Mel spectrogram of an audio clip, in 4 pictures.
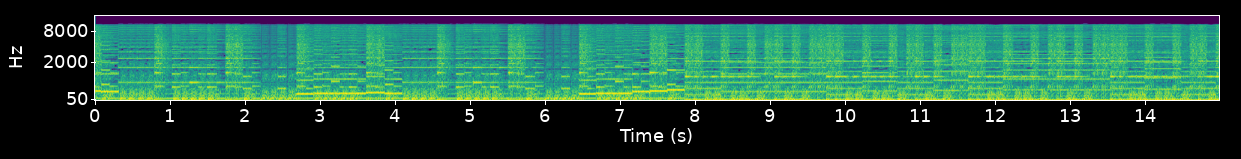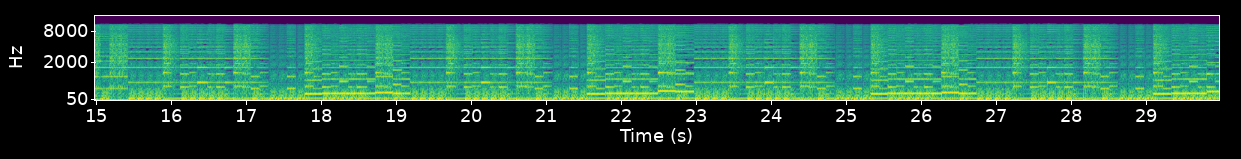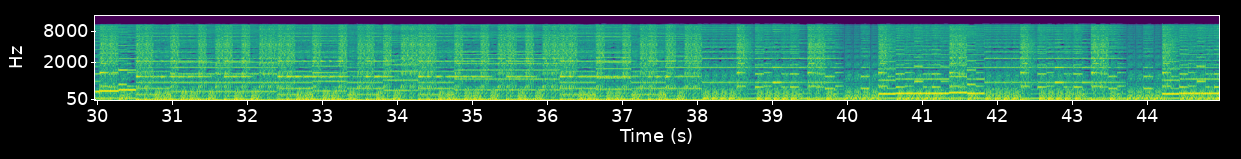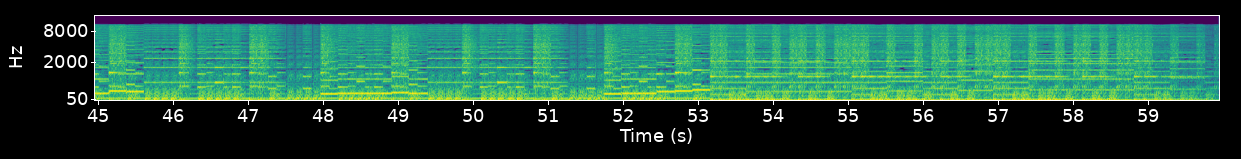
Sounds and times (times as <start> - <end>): Music: 0.0 - 59.9
Sound effect: 0.0 - 59.9.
